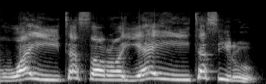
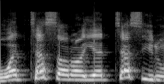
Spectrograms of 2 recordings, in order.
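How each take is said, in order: First: A y sound comes before the t. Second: A doubled t sound is used. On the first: The speaker calls it wrong. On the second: The speaker calls it right.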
